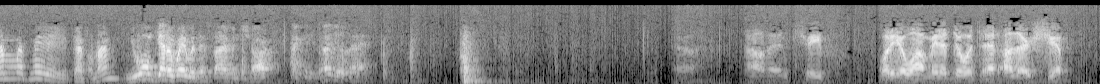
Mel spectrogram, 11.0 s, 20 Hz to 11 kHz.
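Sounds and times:
speech: 0:00.0 - 0:03.9, 0:07.5 - 0:10.9
quiet hum: 0:00.0 - 0:10.9
plane rear compartment door thudding shut: 0:04.6 - 0:05.0.

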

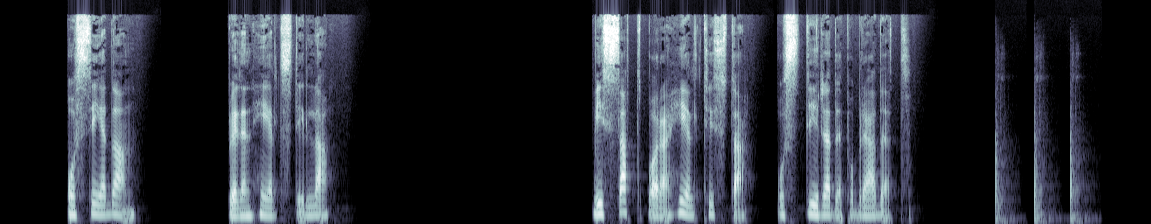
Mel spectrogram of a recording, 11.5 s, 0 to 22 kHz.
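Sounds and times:
speech: 0:00.7 - 0:01.4, 0:02.3 - 0:03.4, 0:05.9 - 0:09.2
sharp knocks on a window: 0:10.0 - 0:11.1.

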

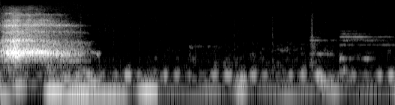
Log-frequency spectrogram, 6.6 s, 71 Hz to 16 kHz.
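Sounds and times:
deep breath in and out during a guided breathing exercise: 0:00.0 - 0:01.4
faint low drone: 0:00.0 - 0:04.3.

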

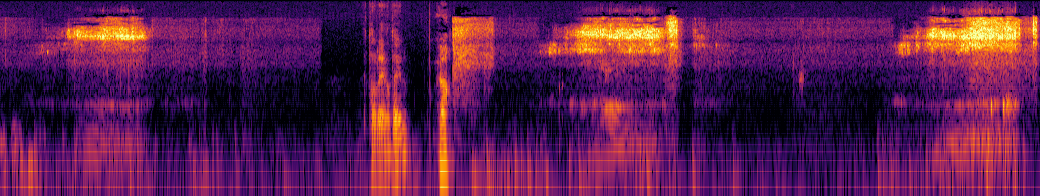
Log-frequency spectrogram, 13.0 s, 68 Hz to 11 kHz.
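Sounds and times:
quiet breathing: 0:00.0 - 0:04.5, 0:05.6 - 0:13.0
man snoring: 0:00.6 - 0:02.0, 0:06.8 - 0:08.8, 0:11.2 - 0:13.0
speech: 0:04.6 - 0:05.8.

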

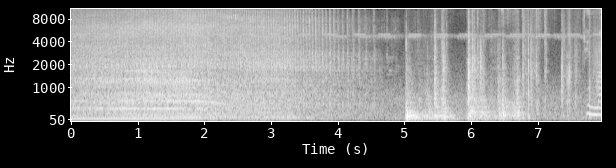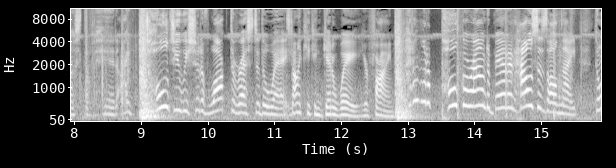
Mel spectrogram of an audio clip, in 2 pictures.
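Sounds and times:
car engine humming: 0:00.0 - 0:06.8
thin mechanical whine: 0:00.0 - 0:06.8
speech: 0:07.8 - 0:15.8.

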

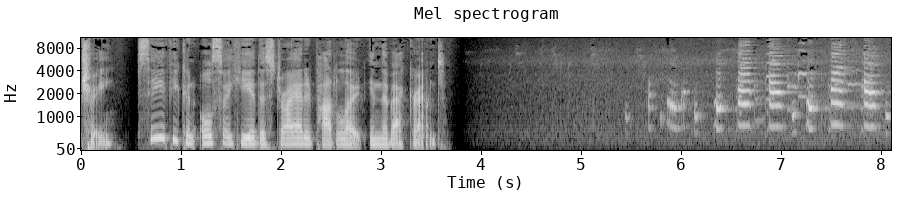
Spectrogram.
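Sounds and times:
speech: 0:00.1 - 0:03.7
Little Wattlebird singing while taking a bath in Brisbane Water National Park, Australia: 0:04.3 - 0:08.1.

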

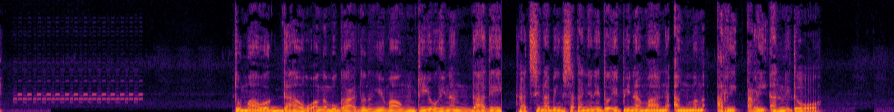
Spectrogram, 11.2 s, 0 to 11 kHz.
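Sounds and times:
cellphone ringing with trilling electronic tone: 0:00.0 - 0:01.9
speech: 0:03.0 - 0:10.3.

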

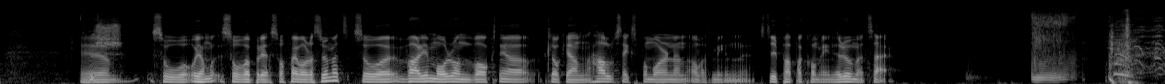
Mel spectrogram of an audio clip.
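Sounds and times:
speech: 0:00.8 - 0:09.0
voice imitating a loud buzzing fart: 0:10.3 - 0:11.0.

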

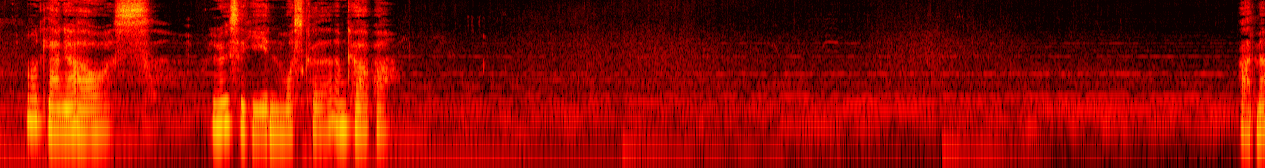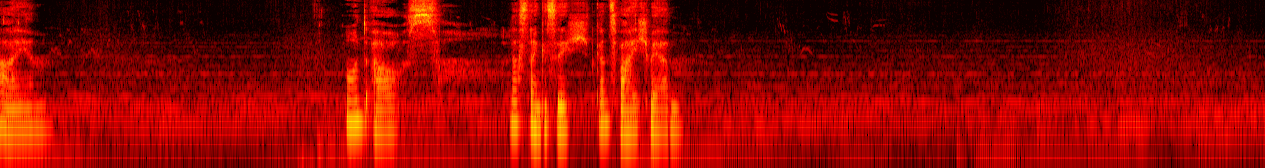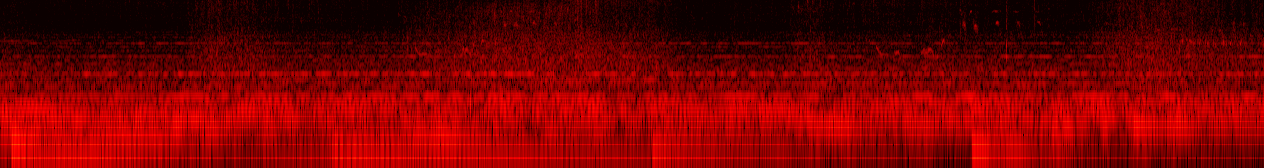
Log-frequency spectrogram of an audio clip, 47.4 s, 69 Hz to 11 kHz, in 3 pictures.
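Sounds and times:
speech: 0:00.3 - 0:02.0, 0:02.6 - 0:05.0, 0:15.6 - 0:16.5, 0:20.2 - 0:21.4, 0:22.2 - 0:24.4
gentle lake water lapping at a shore: 0:05.4 - 0:13.8, 0:29.0 - 0:31.6, 0:34.0 - 0:35.4, 0:36.6 - 0:40.0, 0:44.8 - 0:47.4.

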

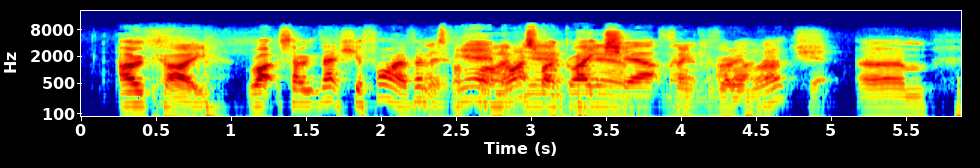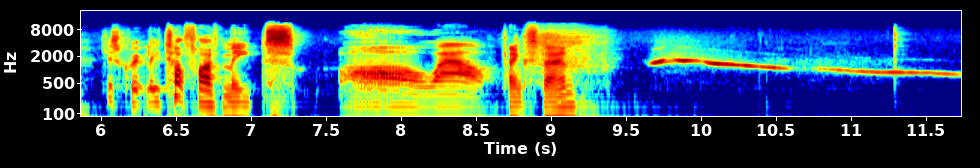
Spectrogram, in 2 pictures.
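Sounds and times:
speech: 0:00.2 - 0:09.4
person whistling one sustained note: 0:09.6 - 0:11.7
faint click: 0:11.2 - 0:11.4.

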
